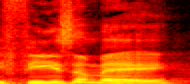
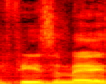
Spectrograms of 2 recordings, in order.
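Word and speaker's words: Fils-Aimé: I totally messed that up Fils-Aime. early. Fils-Aime. I called him like Fils-Aime, which I'm sure he gets all the time. Reggie Fils-Aime. It does look like Phil's aim.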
